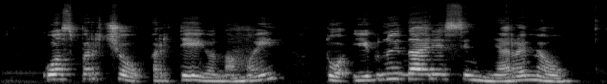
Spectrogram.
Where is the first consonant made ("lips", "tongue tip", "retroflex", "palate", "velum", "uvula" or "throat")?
velum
